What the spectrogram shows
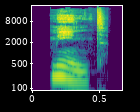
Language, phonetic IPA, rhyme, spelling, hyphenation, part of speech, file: Hungarian, [ˈmint], -int, mint, mint, adverb / conjunction, Hu-mint.ogg
- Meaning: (adverb) 1. as, how (in the manner or way that) 2. how? (in what way or manner); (conjunction) 1. than (specifying the basis of comparison) 2. as …… as (to the same extent or degree)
